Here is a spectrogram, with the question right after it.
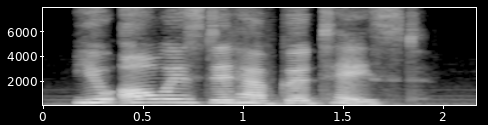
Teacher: Notice the stress on did, to emphasize the fact that Julia does have good taste.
